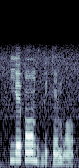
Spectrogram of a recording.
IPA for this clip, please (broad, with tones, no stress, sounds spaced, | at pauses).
j ɛ˥ p ɔ̃ː˥ b u˩ b e˧ k ɛ̃˩˥ m b ɔ̃˩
